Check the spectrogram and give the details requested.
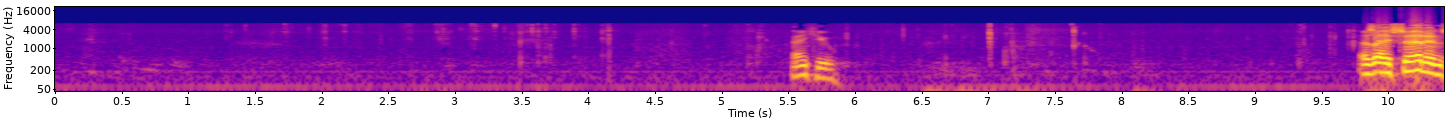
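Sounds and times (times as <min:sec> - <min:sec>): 
paper bag crinkling and rustling as it is opened: 0:02.0 - 0:04.2
speech: 0:05.5 - 0:06.0, 0:09.8 - 0:10.4.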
